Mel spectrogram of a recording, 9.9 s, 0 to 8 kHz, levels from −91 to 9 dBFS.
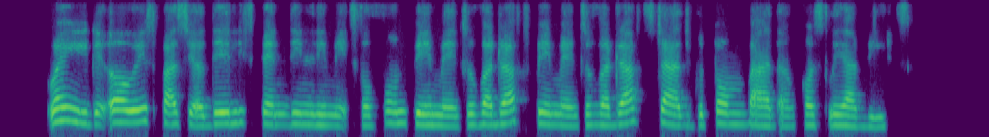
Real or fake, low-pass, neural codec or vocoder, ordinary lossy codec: fake; 7.2 kHz; codec, 16 kHz in and 24 kHz out, 1 kbps, XY-Tokenizer; Opus, 16 kbps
